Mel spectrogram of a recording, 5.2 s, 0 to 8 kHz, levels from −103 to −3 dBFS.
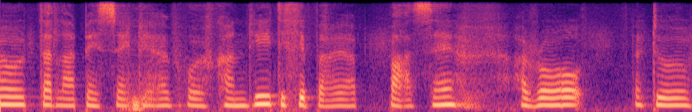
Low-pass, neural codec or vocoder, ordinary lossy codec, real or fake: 7.2 kHz; codec, 16 kHz, 0.5 kbps, X-Codec, WavLM features, trained on Multilingual LibriSpeech; none; fake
